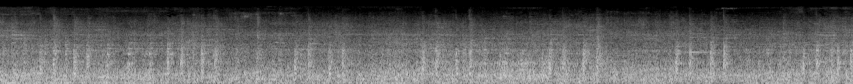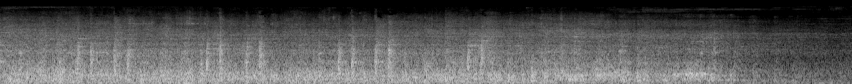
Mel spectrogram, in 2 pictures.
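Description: Boxcars of a Canadian Pacific freight train rolling past, steel wheels clicking and clattering over the rails in a steady clickety-clack with a low rumble. The sound drops sharply near the end to a much quieter background.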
